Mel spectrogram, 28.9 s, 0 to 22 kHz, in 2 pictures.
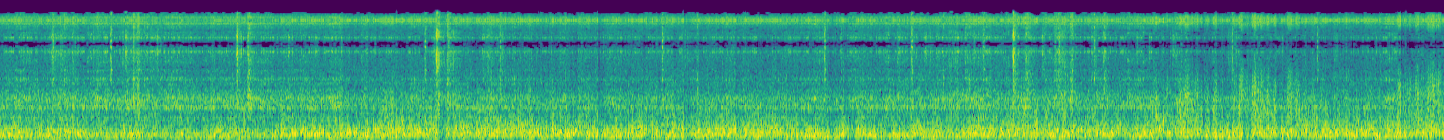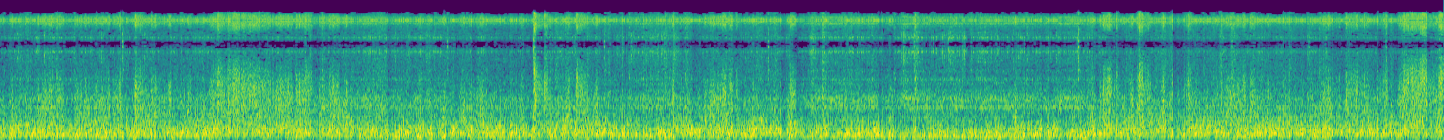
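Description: Steady rumble of wind buffeting a handlebar-mounted GoPro Hero 2 microphone on a moving bicycle, mixed with road noise from the tyres and handlebars.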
